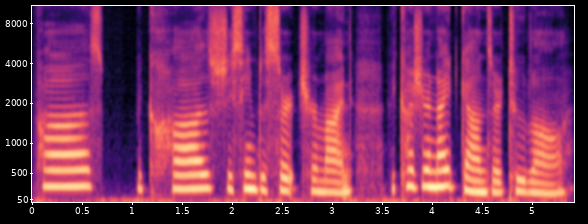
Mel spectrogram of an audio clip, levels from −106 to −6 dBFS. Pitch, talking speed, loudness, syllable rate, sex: 220 Hz, 135 wpm, -16 LUFS, 4.9 syllables/s, female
